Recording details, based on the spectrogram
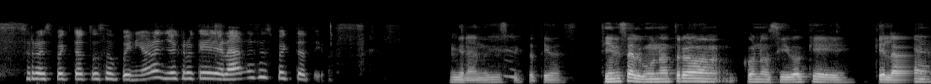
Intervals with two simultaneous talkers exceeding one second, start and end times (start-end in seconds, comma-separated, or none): none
